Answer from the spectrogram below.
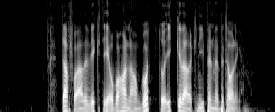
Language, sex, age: Norwegian, male, 49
